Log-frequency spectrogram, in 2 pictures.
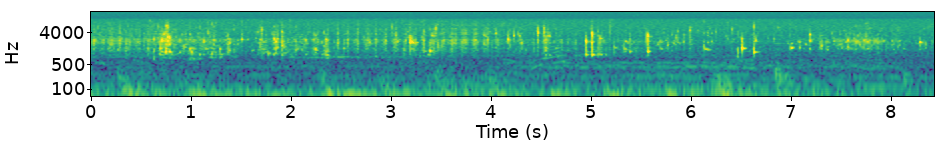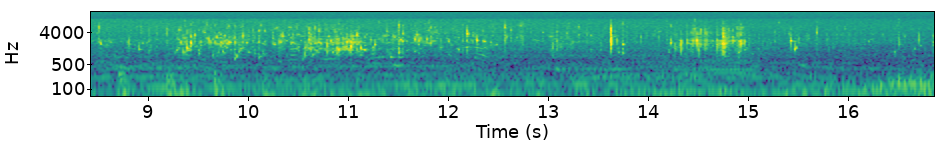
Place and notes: Suezkade, Den Haag - hydrophone rec in the corner next to the footbridge
Mic/Recorder: Aquarian H2A / Fostex FR-2LE
The Hague, The Netherlands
